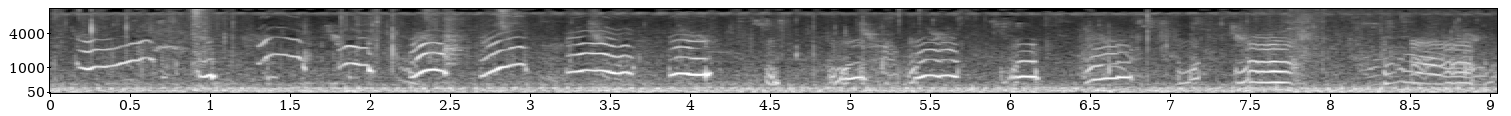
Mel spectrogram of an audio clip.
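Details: Nursing puppies at their standing mother keep up a rapid chorus of thin, upward-sweeping squeaks and whines, several callers at once, almost without pause, against a dull low background hum.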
